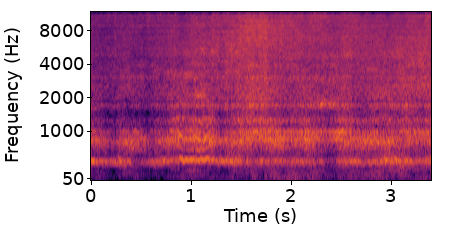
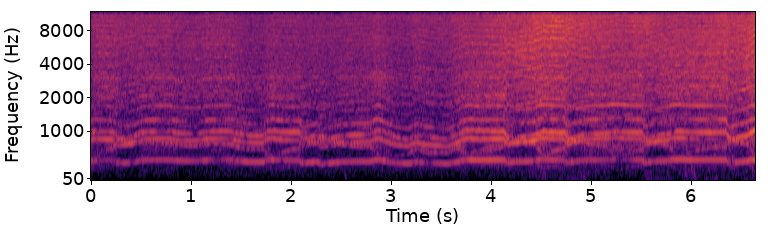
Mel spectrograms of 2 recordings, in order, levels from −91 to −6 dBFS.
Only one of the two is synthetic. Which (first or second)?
first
